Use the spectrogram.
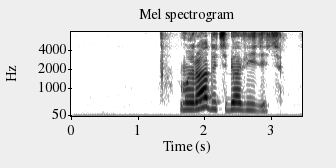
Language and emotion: Russian, neutral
